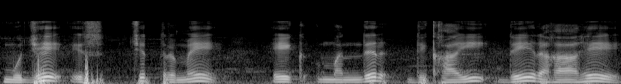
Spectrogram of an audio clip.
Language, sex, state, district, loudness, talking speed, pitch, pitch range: Hindi, male, Madhya Pradesh, Dhar, -21 LUFS, 95 wpm, 115 Hz, 105-145 Hz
